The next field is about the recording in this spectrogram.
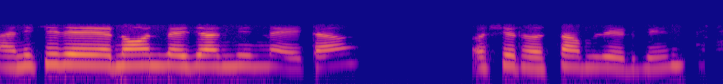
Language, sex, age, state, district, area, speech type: Goan Konkani, female, 18-30, Goa, Ponda, rural, conversation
